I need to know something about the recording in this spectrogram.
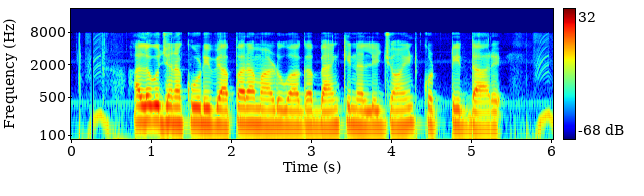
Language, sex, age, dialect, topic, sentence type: Kannada, male, 18-24, Mysore Kannada, banking, statement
